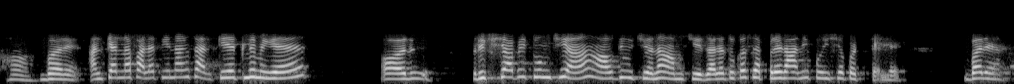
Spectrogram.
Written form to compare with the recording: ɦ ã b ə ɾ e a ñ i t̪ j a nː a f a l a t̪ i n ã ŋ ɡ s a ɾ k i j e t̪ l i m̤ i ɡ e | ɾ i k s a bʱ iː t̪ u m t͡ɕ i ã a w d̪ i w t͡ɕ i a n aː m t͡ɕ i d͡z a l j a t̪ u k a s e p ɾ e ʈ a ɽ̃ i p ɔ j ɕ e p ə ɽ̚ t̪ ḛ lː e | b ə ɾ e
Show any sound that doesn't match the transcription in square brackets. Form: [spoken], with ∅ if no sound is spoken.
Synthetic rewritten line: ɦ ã b ə ɾ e a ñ i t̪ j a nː a f a l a t̪ i n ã ŋ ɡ s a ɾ k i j e t̪ l i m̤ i ɡ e | ɾ i k [ʂ] a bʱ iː t̪ u m t͡ɕ i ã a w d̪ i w t͡ɕ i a n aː m t͡ɕ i d͡z a l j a t̪ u k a s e p ɾ e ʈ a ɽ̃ i p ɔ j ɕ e p ə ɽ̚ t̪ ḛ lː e | b ə ɾ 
